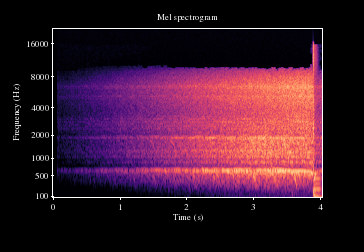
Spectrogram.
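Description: Coast Guard helicopter's turbine whine and rotor-wash noise at the open cabin door during a hoist. It fades in from silence over about two seconds to a steady, loud roar, then is cut off near the end by electronic music.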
